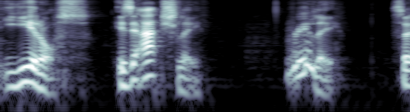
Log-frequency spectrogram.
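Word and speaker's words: Gyökeres: It's pronounced Yiros.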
